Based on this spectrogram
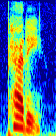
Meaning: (noun) 1. Rough or unhusked rice, either before it is milled or as a crop to be harvested 2. A paddy field, a rice paddy; an irrigated or flooded field where rice is grown
- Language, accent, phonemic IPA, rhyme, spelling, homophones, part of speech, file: English, US, /ˈpædi/, -ædi, paddy, Paddy, noun / adjective, En-us-paddy.ogg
